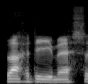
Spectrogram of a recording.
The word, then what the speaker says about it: Vlachodimos: So we've got Matt Turner, Odysseus Vla- Vlachodimos, as uh, someone pointed out that that's how you say it.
